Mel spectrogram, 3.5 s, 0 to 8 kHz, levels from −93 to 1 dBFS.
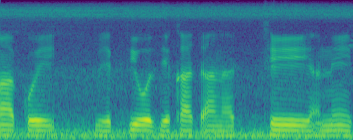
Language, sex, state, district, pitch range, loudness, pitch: Gujarati, male, Gujarat, Gandhinagar, 105-110 Hz, -17 LUFS, 105 Hz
